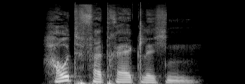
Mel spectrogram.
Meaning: inflection of hautverträglich: 1. strong genitive masculine/neuter singular 2. weak/mixed genitive/dative all-gender singular 3. strong/weak/mixed accusative masculine singular 4. strong dative plural
- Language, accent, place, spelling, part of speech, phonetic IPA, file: German, Germany, Berlin, hautverträglichen, adjective, [ˈhaʊ̯tfɛɐ̯ˌtʁɛːklɪçn̩], De-hautverträglichen.ogg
